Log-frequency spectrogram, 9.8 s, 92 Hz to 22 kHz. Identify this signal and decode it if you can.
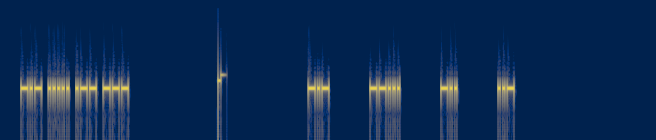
Morse code, heard as a keyed tone, about 36 wpm, spaced as for 18 wpm, 700 Hz. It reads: K5WO K7DU
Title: USA Call Signs - 4 Characters - 6x Character Spacing - 35wpm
